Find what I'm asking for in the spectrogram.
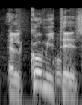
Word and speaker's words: El Comité: Alors, groupe cubain, vous êtes 7, l'accent tonique c'est El Comité. El Comité, comment dois-je dire pour ne pas faire de bêtises? – Voilà, ça c'est El Comité. – El Comité, sur le haut, d'accord.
